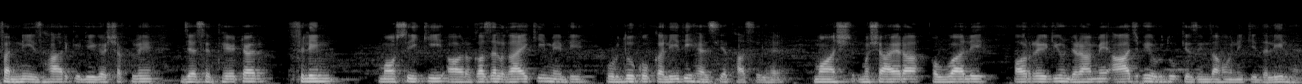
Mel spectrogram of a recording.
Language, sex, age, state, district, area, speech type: Urdu, male, 18-30, Uttar Pradesh, Azamgarh, rural, spontaneous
